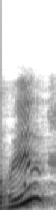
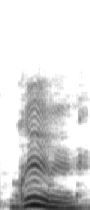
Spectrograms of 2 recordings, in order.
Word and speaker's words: rhume: فانتبهوا le rhume يكتب بH ولكن لا ننطقها. le rhume. d'accord H لا تنطق.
